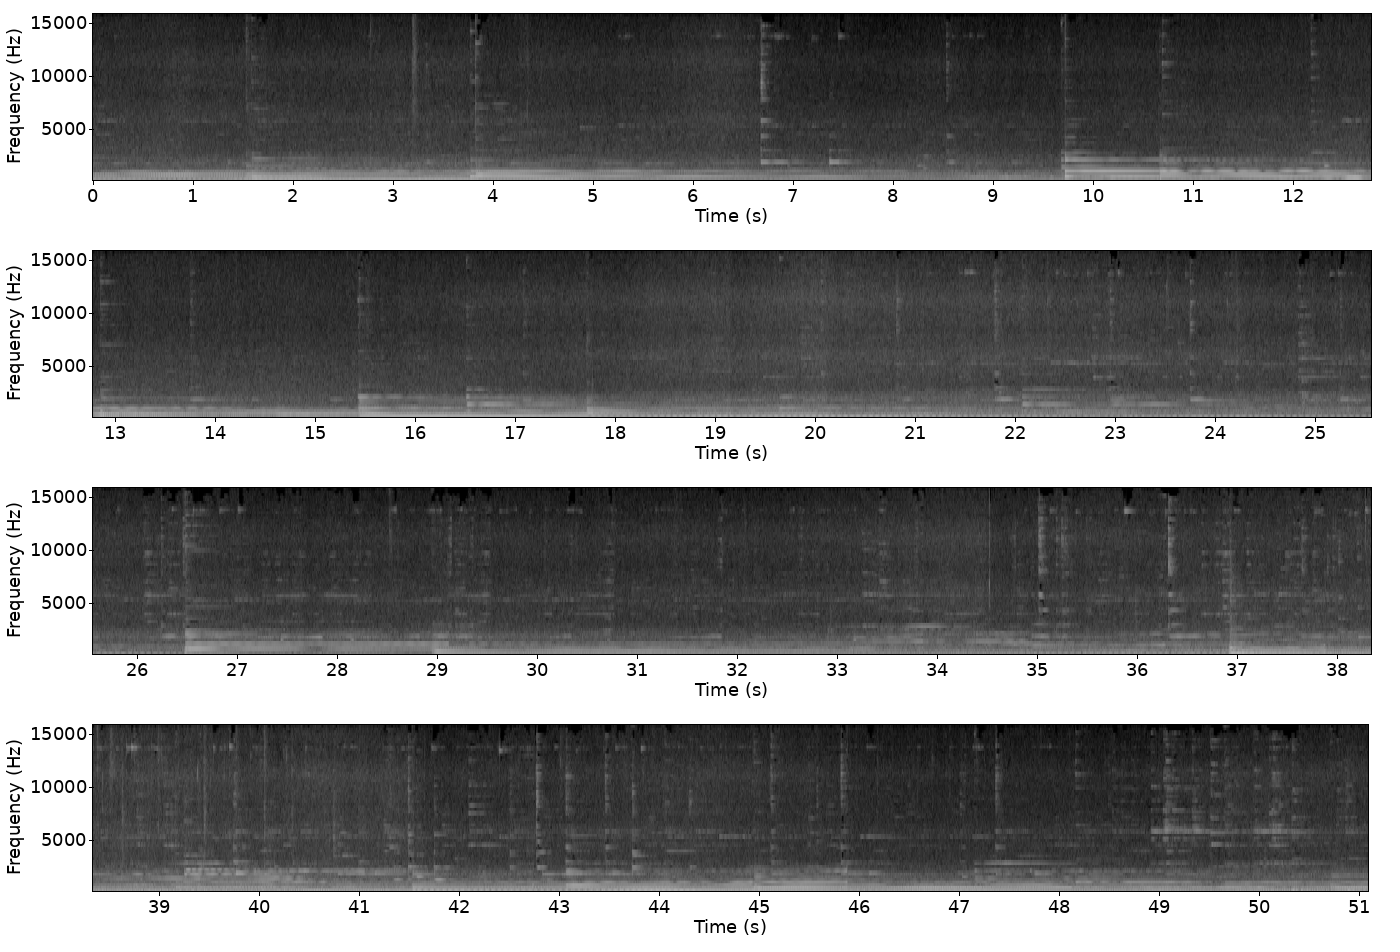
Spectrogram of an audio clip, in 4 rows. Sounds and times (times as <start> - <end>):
Music: 0.0 - 51.0
Rustling leaves: 0.0 - 51.0.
